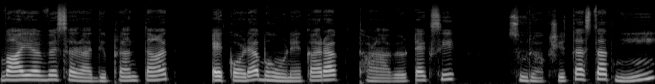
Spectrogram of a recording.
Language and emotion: Goan Konkani, fearful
